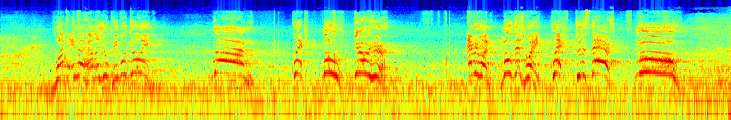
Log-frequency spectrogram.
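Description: A young man shouts in alarm.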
